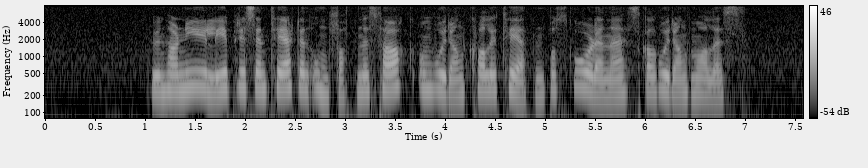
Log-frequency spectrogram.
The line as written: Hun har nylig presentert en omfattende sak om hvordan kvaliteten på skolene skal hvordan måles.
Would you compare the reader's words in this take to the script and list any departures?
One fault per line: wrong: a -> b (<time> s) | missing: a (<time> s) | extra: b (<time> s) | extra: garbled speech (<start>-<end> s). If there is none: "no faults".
no faults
